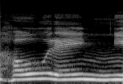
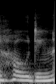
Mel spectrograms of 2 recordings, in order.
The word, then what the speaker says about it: holding: Aqui, o D ficou rarara, holding you. O G de holding não é pronunciado? Juntamos pelo N, holding you, holding you.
